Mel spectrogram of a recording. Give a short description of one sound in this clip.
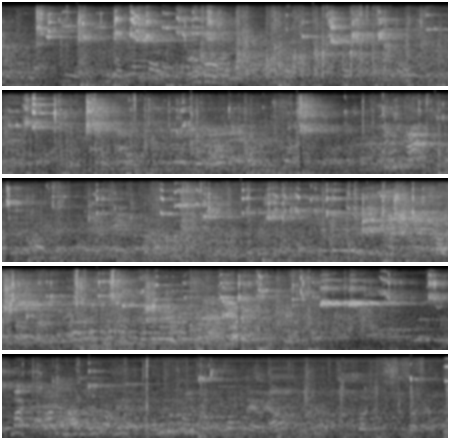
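Young men shout and call out to one another.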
